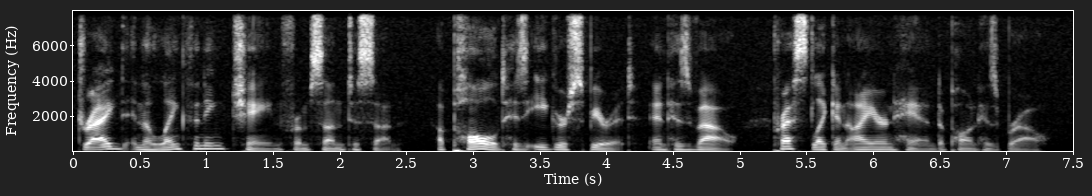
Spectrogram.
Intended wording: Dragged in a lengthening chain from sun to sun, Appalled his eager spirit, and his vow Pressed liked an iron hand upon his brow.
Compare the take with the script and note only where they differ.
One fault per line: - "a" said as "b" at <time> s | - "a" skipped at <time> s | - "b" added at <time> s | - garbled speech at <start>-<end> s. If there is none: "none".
- "liked" said as "like" at 5.5 s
